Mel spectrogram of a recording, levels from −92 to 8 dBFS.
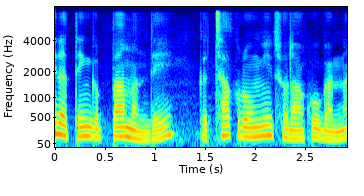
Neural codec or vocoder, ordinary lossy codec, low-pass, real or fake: codec, 16 kHz, about 1 kbps, DyCAST, with the encoder's durations; none; 7.2 kHz; fake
